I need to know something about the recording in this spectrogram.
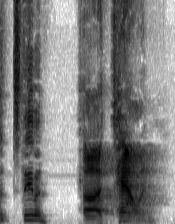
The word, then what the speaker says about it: Talon: pronounce it Stephen uh Talon t a l o n like the eagle claw people are always like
